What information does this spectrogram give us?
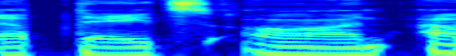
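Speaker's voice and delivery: voice breaks and cracks mid-phrase. Speaker describing his channel to subscribers, voice cracking. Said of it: "my voice just cracked".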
